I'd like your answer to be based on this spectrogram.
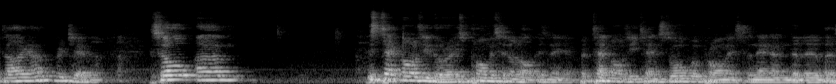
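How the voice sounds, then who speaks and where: Man, South Wales Valleys accent, stand-up storytelling, very dark mellow voice, very echoey distant venue recording. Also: medium pitch. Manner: sweary, matey, self-deprecating. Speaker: stand-up comedian. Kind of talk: live stand-up comedy, anecdotal storytelling. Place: indoor live comedy venue. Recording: echoey venue, distant muffled mic, faint noise.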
